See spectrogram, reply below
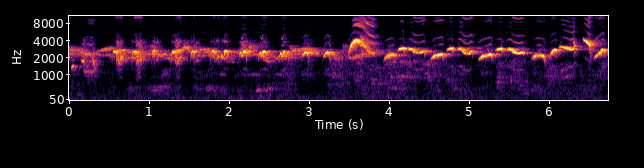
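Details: Continuous warbling whistles from a tame caged Chinese hwamei that sings heavily, short looping notes strung together without pause, one loud upward-swept flourish near the middle.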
